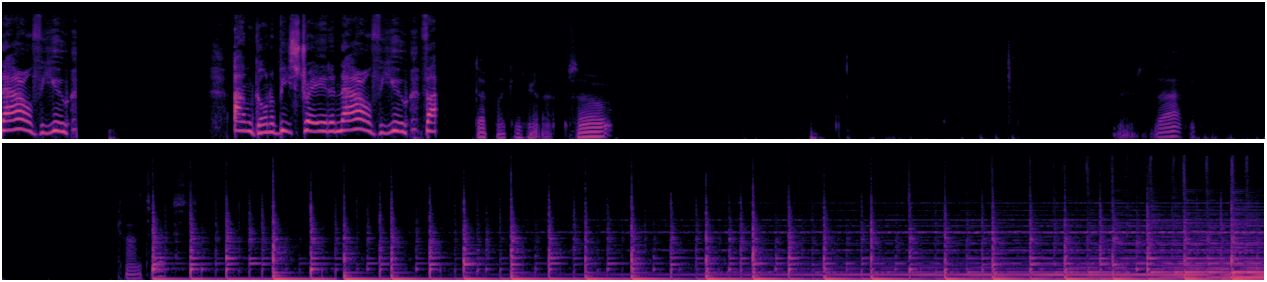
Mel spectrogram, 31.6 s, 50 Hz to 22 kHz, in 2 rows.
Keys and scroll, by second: 0.6 space, 5.1 space, 7.6 super+-, 10.1 ctrl+alt+super+Up, 11.3 ctrl+alt+super+a, 17.3 space.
